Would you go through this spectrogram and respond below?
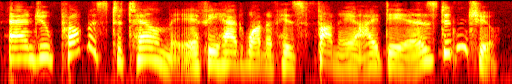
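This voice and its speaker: Woman plays male solicitor, smooth, flirty, ingratiating. Lively pitch movement, slightly muffled radio drama recording. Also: a little fast, no echo. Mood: wheedling.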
